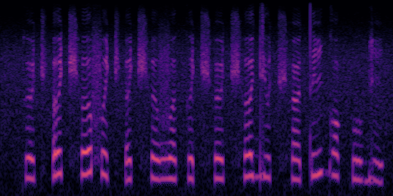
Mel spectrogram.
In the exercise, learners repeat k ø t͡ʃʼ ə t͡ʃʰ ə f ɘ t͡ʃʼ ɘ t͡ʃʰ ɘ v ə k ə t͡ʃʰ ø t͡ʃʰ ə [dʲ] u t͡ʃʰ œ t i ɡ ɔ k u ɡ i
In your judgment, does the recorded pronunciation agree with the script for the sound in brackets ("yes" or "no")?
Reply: yes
